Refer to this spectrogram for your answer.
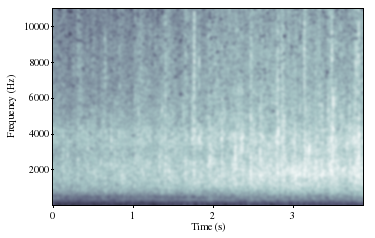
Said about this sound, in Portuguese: gente recebesse com uma salva de palmas essa mulher de Deus.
